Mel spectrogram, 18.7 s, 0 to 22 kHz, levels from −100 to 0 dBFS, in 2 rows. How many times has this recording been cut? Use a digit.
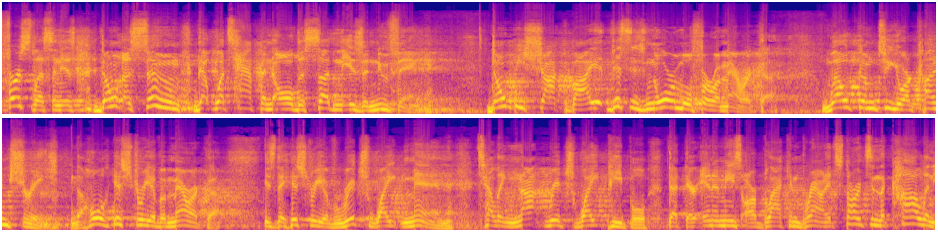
1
